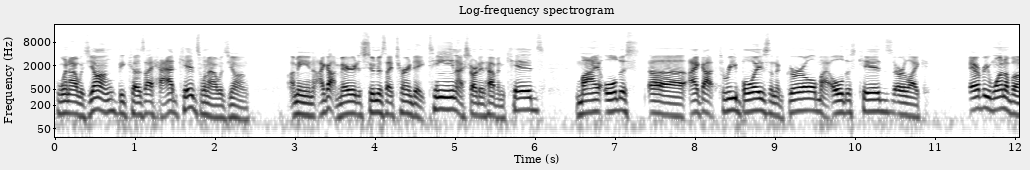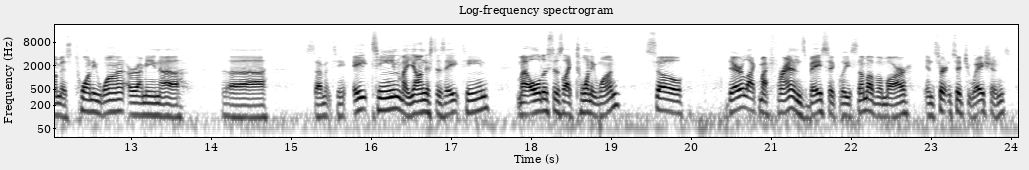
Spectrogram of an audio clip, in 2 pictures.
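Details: Adult man; aphasia (mild word-finding difficulty).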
